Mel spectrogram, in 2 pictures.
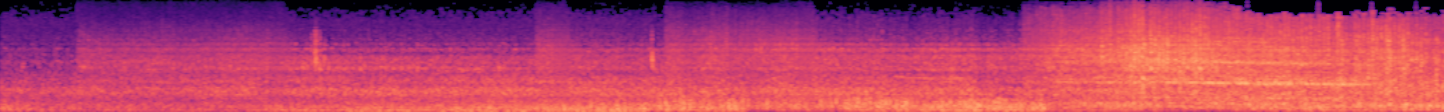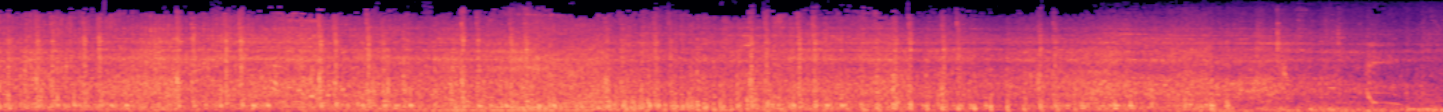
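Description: Passenger train hauled by a KAI diesel locomotive approaching and passing close by, its wheels clattering over the rail joints. It grows steadily louder and is loudest from about ten seconds in, as the coaches rush past.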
